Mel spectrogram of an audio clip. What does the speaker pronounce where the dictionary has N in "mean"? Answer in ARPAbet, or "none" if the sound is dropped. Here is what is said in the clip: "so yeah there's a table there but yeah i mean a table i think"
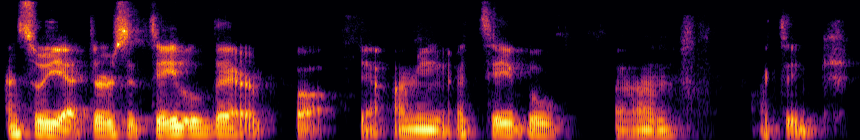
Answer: N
